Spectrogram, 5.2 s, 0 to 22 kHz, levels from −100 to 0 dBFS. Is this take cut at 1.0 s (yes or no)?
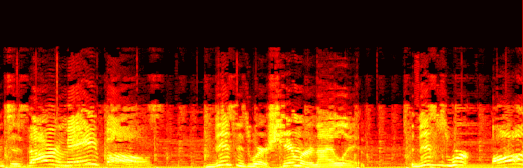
no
